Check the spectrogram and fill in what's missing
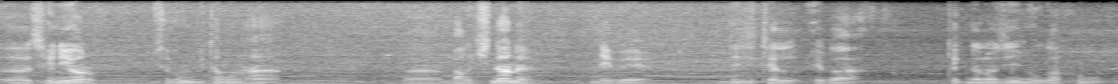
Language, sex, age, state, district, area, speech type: Bodo, male, 30-45, Assam, Udalguri, urban, spontaneous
